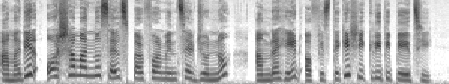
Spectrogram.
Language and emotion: Bengali, happy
